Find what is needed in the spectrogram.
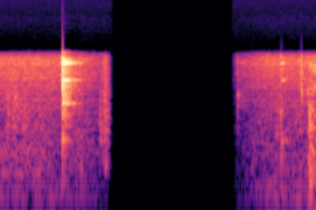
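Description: A single clink of a metal spoon against a glass mixing bowl about a second in, ringing briefly before it fades. The sound then cuts out completely for over a second and a half.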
